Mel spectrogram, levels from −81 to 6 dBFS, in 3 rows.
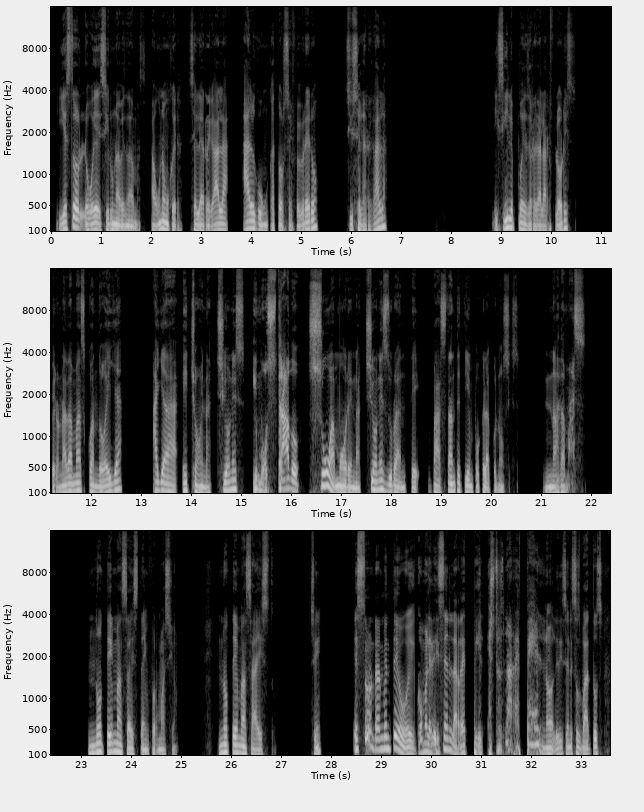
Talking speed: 145 wpm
